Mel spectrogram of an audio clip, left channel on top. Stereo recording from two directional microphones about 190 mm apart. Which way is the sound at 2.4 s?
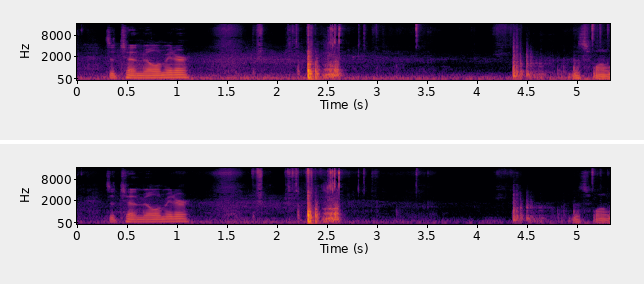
65° right (ahead or behind).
